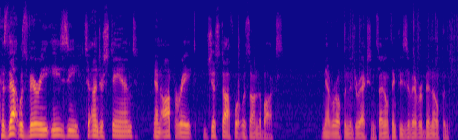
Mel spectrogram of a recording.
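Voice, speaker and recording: A man with an ordinary speaking voice speaks at a fairly low pitch. His pace is fairly quick, with lively intonation. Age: 60s. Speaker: online seller demonstrating item. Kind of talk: product demonstration. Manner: casual, with filler words.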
